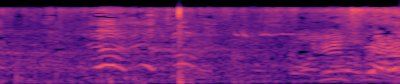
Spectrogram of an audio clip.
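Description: Players shouting across a floodlit football pitch during open play, short calls about half a second in and again near the end, with a single sharp knock just under a second in.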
